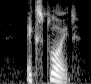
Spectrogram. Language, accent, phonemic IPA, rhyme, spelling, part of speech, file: English, US, /ɪksˈplɔɪt/, -ɔɪt, exploit, verb, En-us-exploit.ogg
- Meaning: 1. To use (something) to someone's advantage, such as one's own benefit or a society's benefit 2. To make unfair use of someone else's labor, person, or property to one's own advantage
